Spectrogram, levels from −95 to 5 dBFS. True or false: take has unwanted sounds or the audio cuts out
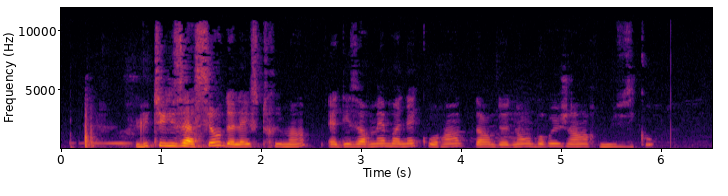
false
